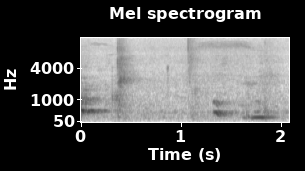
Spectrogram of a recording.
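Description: A few short vocal calls: one falls in pitch about a second and a half in, and a low, level one follows soon after. A brief tap comes about half a second in.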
